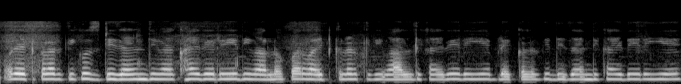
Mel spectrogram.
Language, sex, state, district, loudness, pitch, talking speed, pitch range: Hindi, female, Bihar, Vaishali, -16 LUFS, 240 Hz, 255 wpm, 230-245 Hz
